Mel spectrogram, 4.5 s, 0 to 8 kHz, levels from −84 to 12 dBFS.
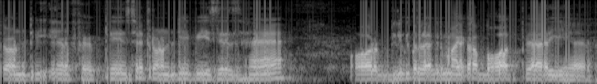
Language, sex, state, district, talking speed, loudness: Hindi, male, Punjab, Pathankot, 160 wpm, -17 LUFS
